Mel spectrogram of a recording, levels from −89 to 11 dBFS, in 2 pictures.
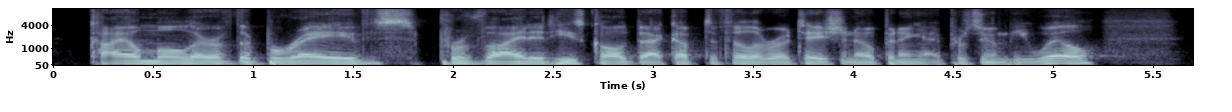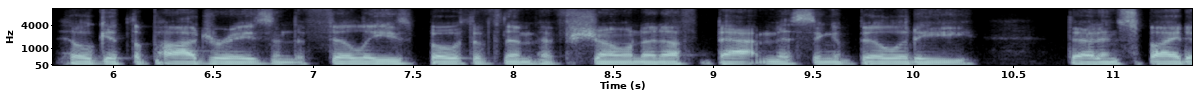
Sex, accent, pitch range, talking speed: male, American, 100-120 Hz, 200 wpm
